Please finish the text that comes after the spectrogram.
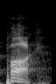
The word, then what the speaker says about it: Pac: Yeah, it's Pac.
